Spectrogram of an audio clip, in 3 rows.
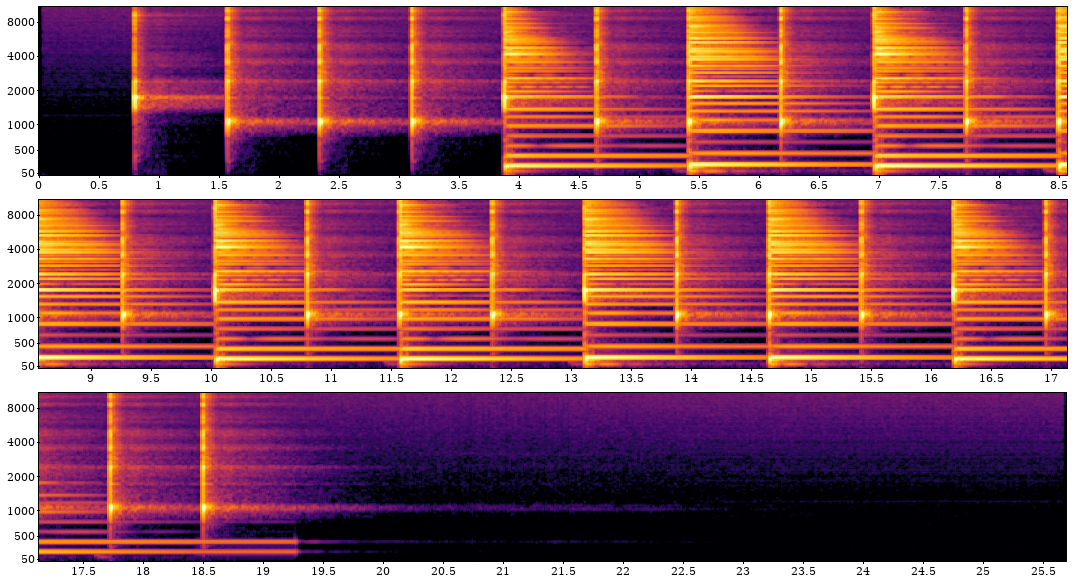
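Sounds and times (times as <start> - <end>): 
guitar 3rd string G: 3.9 - 19.3.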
